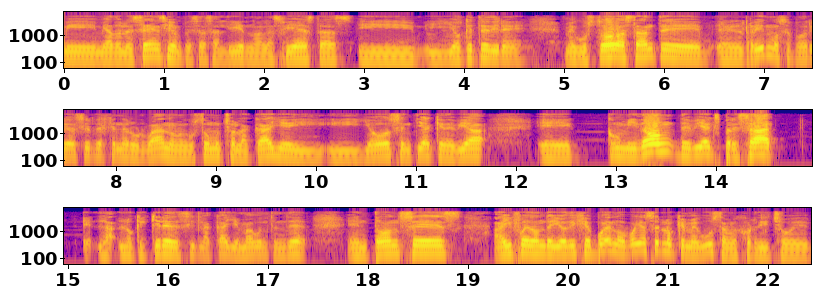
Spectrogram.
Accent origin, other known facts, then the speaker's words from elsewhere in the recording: Quito, Pichincha, Ecuador; Desde la parte del norte de Quito, Carapungo.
